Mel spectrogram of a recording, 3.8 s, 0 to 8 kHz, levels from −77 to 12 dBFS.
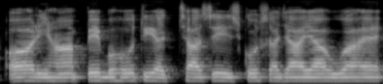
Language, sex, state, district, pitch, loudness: Hindi, male, Jharkhand, Deoghar, 130 Hz, -16 LUFS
